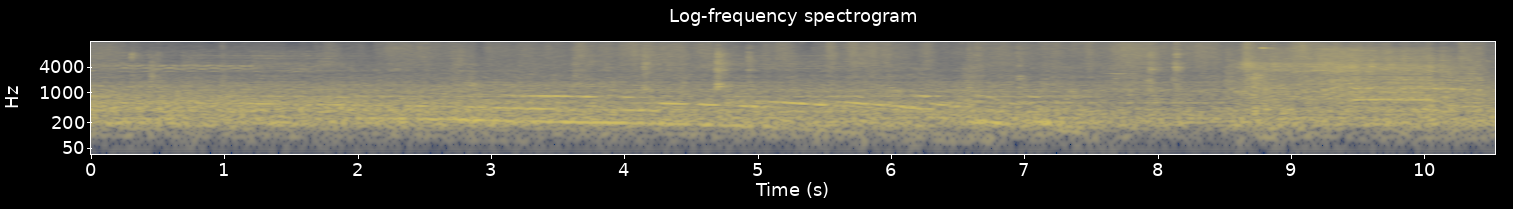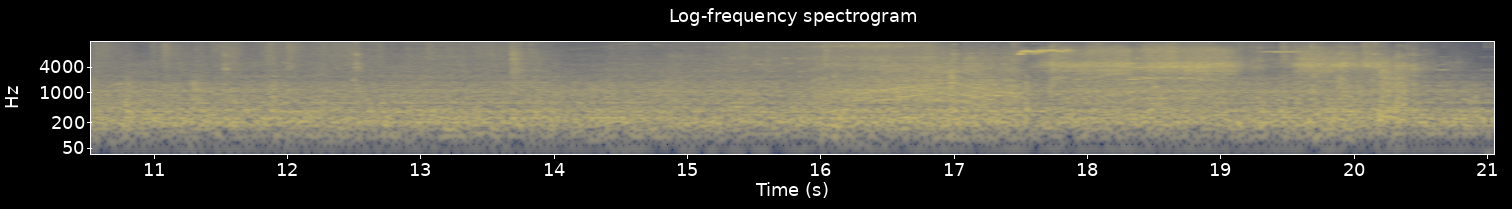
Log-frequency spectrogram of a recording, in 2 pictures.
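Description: Street traffic rumbles steadily outdoors.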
